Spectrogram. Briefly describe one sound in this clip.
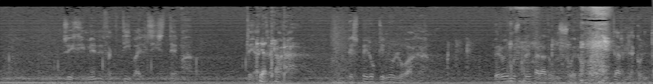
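A young man talks calmly into a microphone.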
